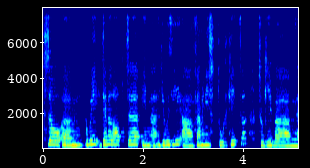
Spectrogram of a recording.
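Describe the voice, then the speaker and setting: A woman with an Italian accent speaks at a medium pitch, somewhat breathy. Her intonation stays fairly even. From Italy. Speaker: youth organization activist, panelist. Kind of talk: webinar panel discussion. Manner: halting, many fillers.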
